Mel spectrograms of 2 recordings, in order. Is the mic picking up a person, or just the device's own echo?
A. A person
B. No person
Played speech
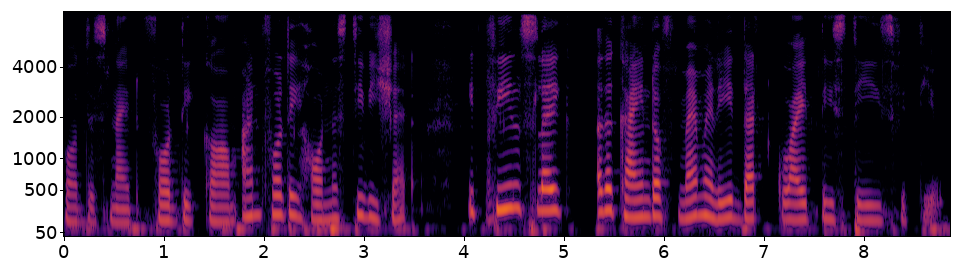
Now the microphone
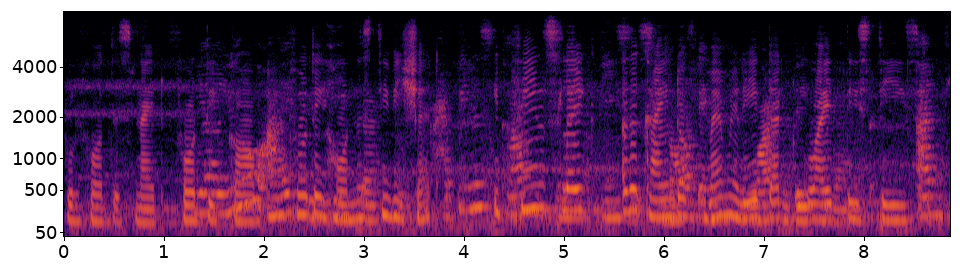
A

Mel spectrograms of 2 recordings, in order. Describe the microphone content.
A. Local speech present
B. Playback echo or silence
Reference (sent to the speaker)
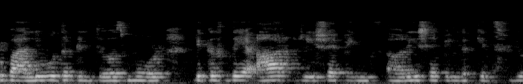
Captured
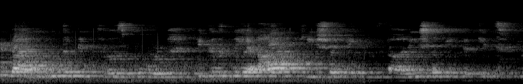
B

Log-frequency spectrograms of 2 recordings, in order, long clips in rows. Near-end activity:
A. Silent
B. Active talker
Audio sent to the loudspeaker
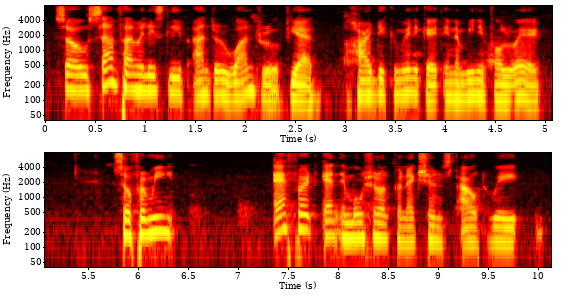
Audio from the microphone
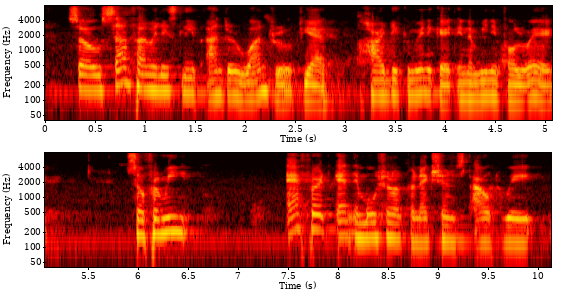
A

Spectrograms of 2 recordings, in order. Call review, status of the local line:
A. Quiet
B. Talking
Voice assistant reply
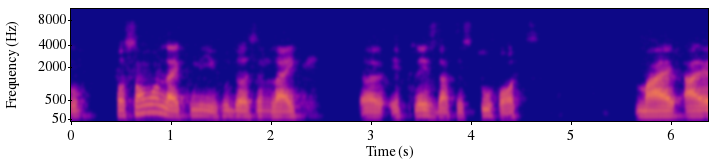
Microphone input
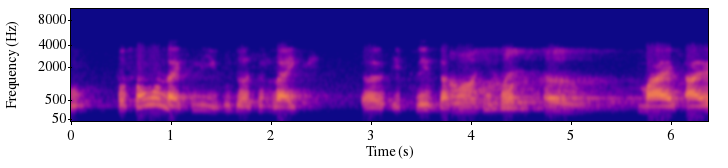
B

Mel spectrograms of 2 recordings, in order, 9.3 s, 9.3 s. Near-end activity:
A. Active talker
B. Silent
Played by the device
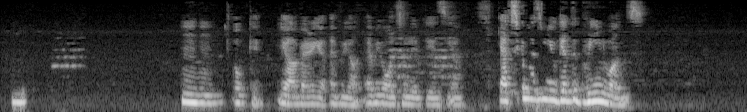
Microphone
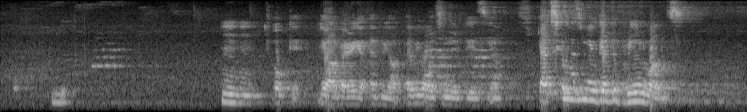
B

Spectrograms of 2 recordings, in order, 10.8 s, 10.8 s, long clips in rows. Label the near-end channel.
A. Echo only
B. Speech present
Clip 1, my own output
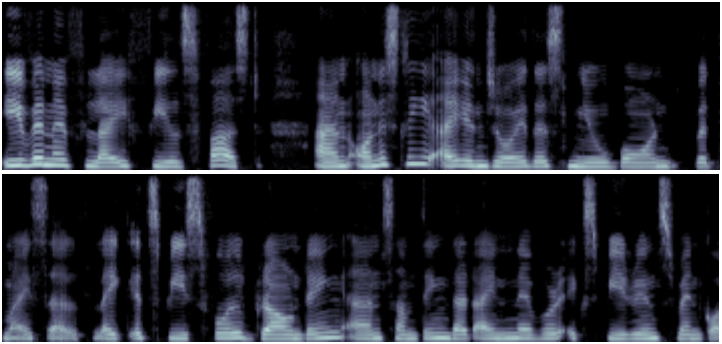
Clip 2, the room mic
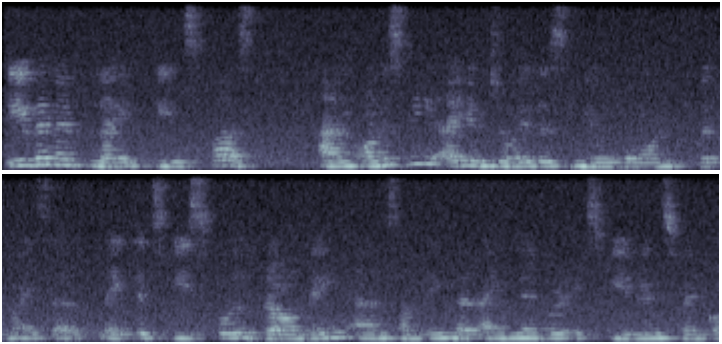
A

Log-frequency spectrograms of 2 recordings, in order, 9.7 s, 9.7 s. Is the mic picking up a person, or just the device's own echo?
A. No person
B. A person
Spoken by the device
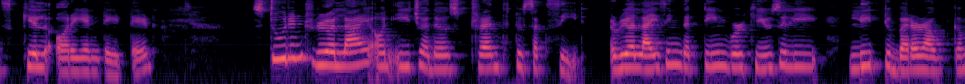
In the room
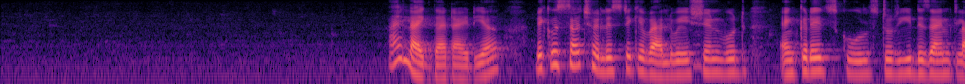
B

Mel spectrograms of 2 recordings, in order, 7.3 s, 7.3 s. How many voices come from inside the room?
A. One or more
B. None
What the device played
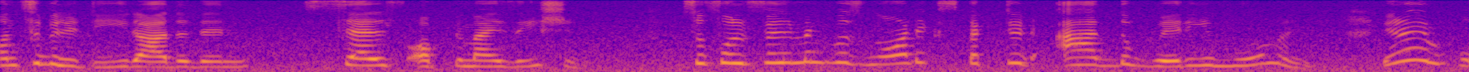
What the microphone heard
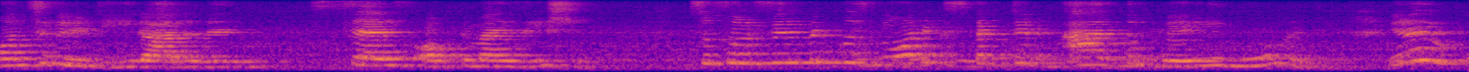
A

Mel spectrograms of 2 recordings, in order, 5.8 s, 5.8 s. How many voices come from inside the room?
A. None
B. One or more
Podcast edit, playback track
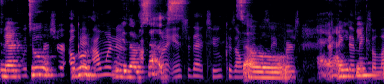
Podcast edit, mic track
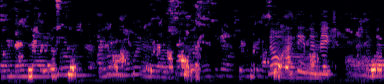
B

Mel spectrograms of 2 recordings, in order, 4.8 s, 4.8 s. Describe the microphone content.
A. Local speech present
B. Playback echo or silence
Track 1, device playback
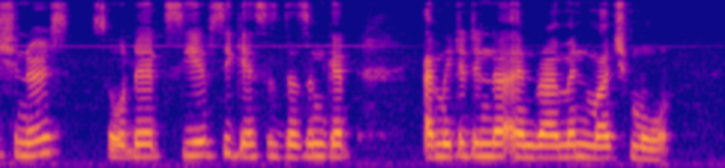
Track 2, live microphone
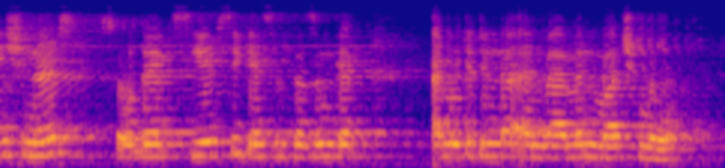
B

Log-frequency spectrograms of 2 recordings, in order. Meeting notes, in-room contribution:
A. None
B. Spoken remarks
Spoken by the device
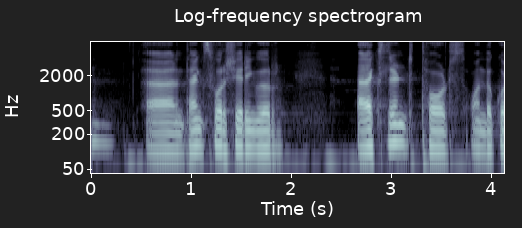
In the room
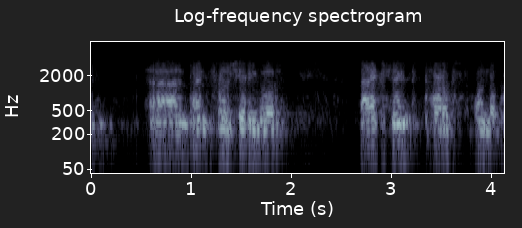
A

